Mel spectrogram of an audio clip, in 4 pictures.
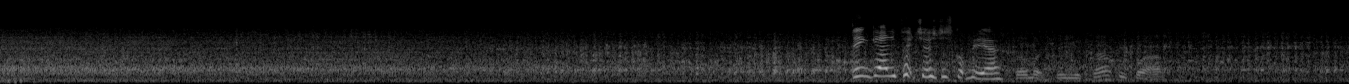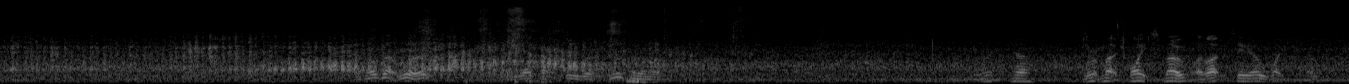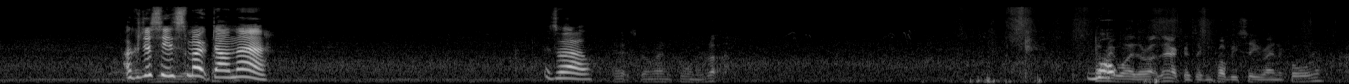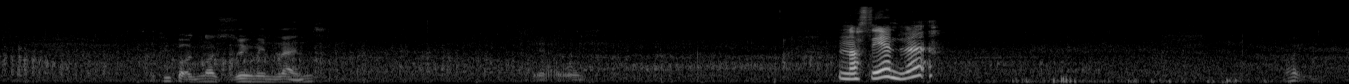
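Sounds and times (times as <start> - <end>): distant steam train rumble: 0.0 - 53.9
faint background noise: 0.0 - 53.9
person speaking: 28.2 - 29.7, 37.8 - 38.4.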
